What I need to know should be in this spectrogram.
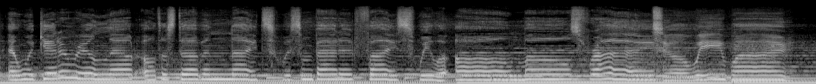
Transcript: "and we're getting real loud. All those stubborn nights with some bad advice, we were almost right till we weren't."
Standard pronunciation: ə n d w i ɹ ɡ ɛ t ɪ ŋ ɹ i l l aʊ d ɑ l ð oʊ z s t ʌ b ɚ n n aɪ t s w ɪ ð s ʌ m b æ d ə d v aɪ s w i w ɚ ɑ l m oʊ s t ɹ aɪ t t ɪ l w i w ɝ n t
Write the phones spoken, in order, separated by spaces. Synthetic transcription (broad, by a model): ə n w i l ɡ ɛ t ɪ ɹ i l l aʊ d ɑ l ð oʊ s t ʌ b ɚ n n aɪ t s w ɪ ð s ʌ m b æ d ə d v aɪ s w i w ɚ ɑ l m oʊ s t ɹ aɪ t t ɪ l w i w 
